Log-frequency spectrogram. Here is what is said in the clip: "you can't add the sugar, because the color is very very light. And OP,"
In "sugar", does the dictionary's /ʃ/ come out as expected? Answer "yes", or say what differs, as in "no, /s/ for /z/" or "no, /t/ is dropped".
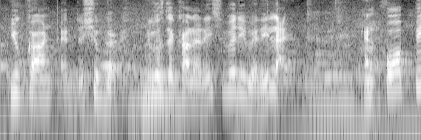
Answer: yes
